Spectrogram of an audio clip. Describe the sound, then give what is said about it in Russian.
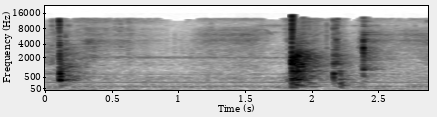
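A knife chops fish into large pieces on a board for a Balkan fish soup: one sharp thud, a pause, then a quick cluster of three chops, each a crisp, solid knock with a short tail. No one speaks. “Режем рыбу крупными кусками, только для того, чтобы они удобнее помещались в кастрюлю.”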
